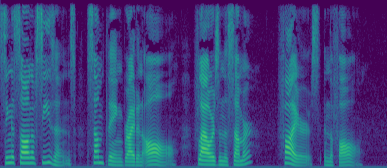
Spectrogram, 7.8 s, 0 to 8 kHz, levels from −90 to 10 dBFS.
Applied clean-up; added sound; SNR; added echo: none; none; none; none.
